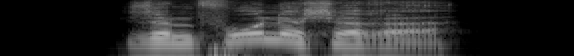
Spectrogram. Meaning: inflection of symphonisch: 1. strong/mixed nominative/accusative feminine singular comparative degree 2. strong nominative/accusative plural comparative degree
- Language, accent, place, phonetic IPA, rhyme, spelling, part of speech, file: German, Germany, Berlin, [zʏmˈfoːnɪʃəʁə], -oːnɪʃəʁə, symphonischere, adjective, De-symphonischere.ogg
